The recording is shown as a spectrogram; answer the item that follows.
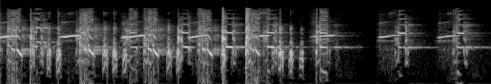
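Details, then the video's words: A pair of grey francolins, just freed from a cage, give harsh, grating squawks in quick overlapping bursts, nearly two per second, laced with thin high whistled notes; a brief pause near the end. "Francolin Voice | Teetar ki Awaaz | Teetar Voice | Teetar Sound | Partridge Voice | Dakhni Teetar"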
